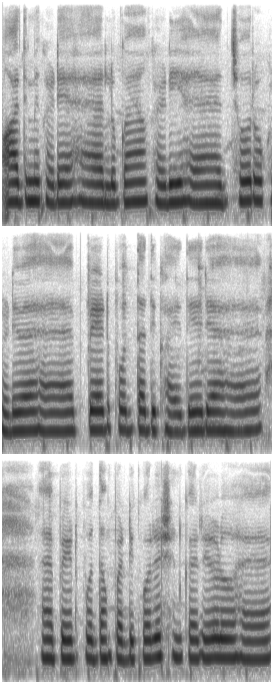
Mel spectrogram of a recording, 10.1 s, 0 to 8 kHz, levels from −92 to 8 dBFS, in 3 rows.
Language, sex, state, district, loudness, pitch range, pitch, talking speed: Rajasthani, female, Rajasthan, Churu, -14 LUFS, 210-220 Hz, 215 Hz, 130 wpm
